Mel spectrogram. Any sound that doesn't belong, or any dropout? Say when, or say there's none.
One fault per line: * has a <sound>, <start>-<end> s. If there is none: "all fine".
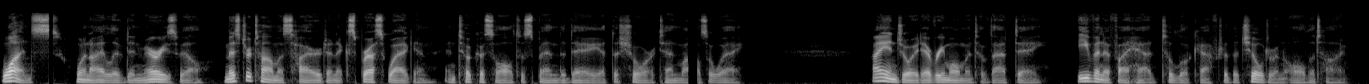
* has a dropout, 0.5-0.5 s
* has a dropout, 6.9-7.0 s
